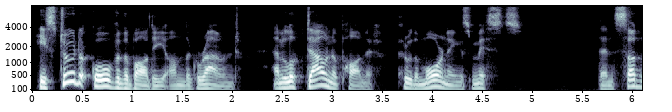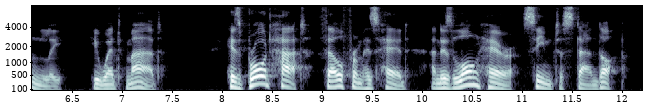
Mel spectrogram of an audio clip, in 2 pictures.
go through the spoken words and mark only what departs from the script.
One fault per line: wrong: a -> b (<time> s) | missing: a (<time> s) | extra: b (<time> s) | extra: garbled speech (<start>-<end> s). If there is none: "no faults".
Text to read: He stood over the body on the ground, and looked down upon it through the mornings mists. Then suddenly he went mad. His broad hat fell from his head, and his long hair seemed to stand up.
no faults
